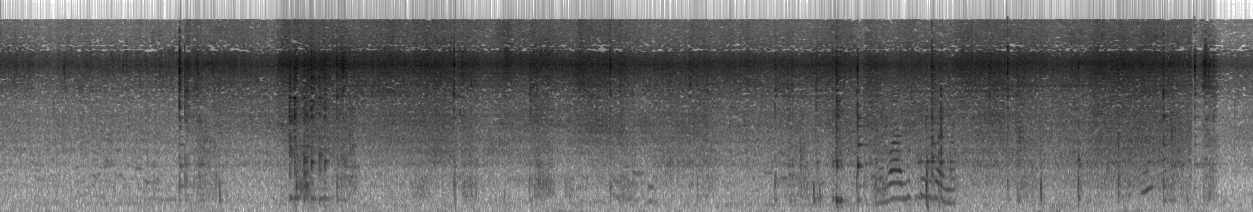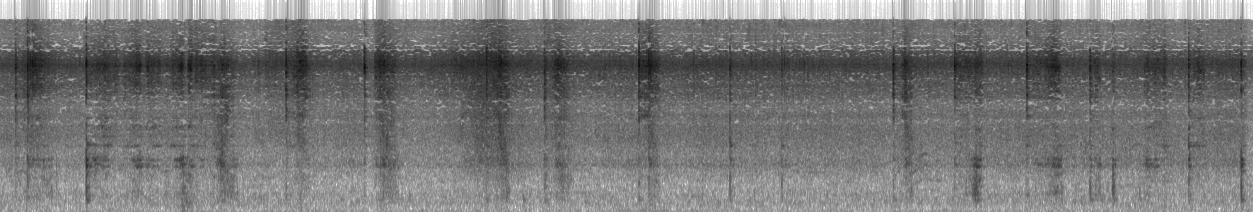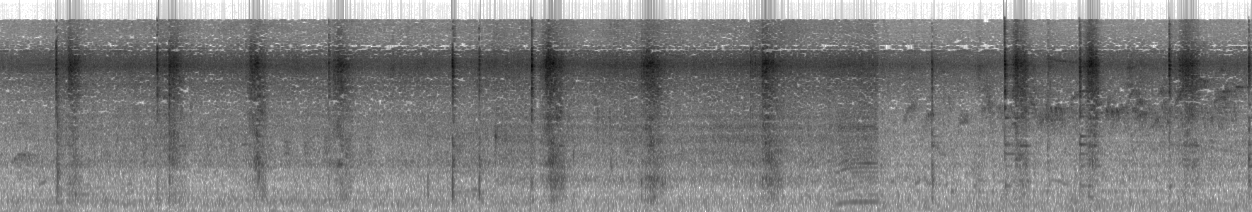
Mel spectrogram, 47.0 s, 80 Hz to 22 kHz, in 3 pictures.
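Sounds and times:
fruit sizzling in oil: 0:00.0 - 0:46.9
metal spatula scraping pan: 0:02.2 - 0:19.6, 0:20.2 - 0:20.7, 0:21.4 - 0:22.9, 0:23.6 - 0:24.0, 0:26.8 - 0:30.8, 0:32.0 - 0:32.5, 0:33.1 - 0:35.9, 0:37.0 - 0:39.8, 0:40.7 - 0:41.8, 0:43.8 - 0:46.7.

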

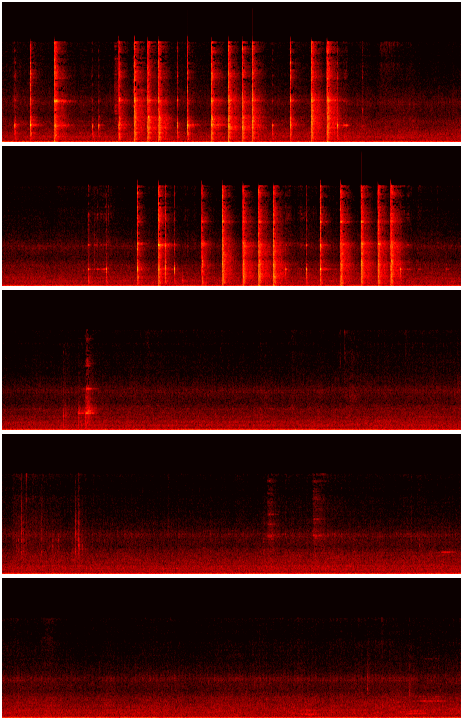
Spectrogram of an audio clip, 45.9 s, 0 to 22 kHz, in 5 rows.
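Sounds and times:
steady low hum: 0:00.0 - 0:31.3
hammer tapping on a pipe: 0:10.9 - 0:17.3.

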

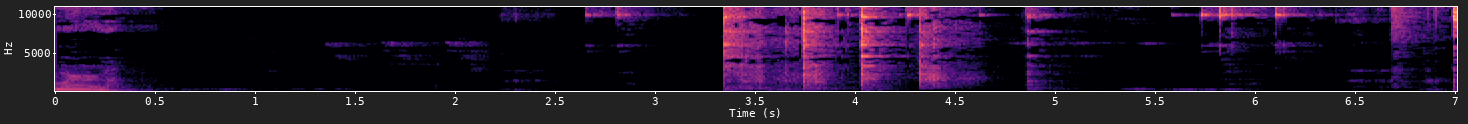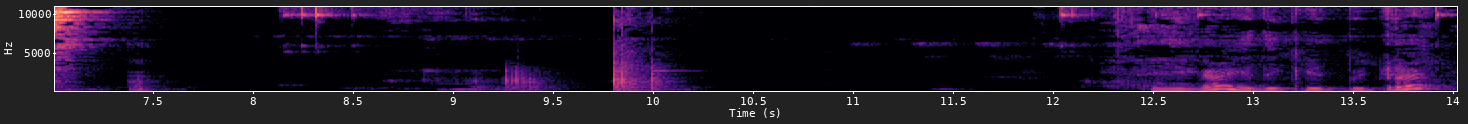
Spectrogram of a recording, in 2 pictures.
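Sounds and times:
crockery clinking on ceramic plate: 0:03.4 - 0:05.0.

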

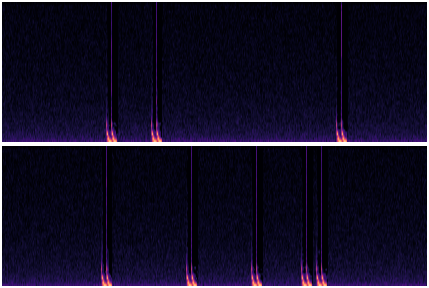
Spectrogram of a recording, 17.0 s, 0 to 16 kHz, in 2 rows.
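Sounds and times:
faint steady hiss: 0:00.0 - 0:17.0
short electronic blips: 0:02.1 - 0:02.3, 0:03.0 - 0:03.2, 0:06.7 - 0:06.9, 0:10.5 - 0:10.7, 0:12.2 - 0:12.4, 0:13.5 - 0:13.7, 0:14.5 - 0:15.0.

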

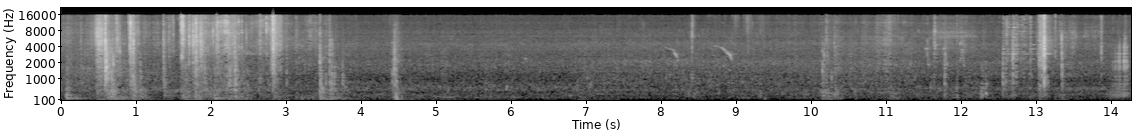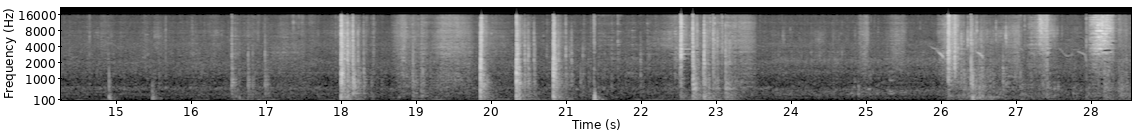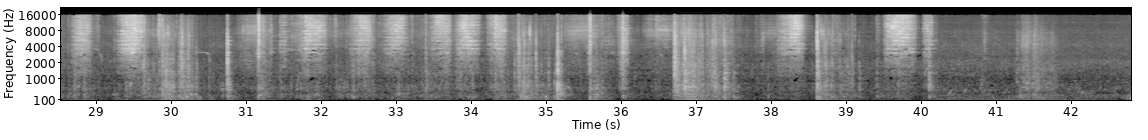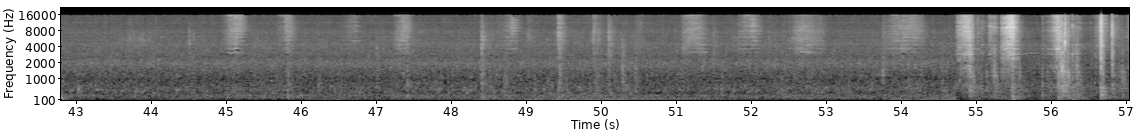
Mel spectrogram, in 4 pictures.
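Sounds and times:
machete scraping bamboo slats: 0:00.1 - 0:03.1, 0:12.6 - 0:13.4, 0:18.0 - 0:21.6, 0:26.0 - 0:40.2, 0:51.1 - 0:53.0, 0:53.8 - 0:57.0.

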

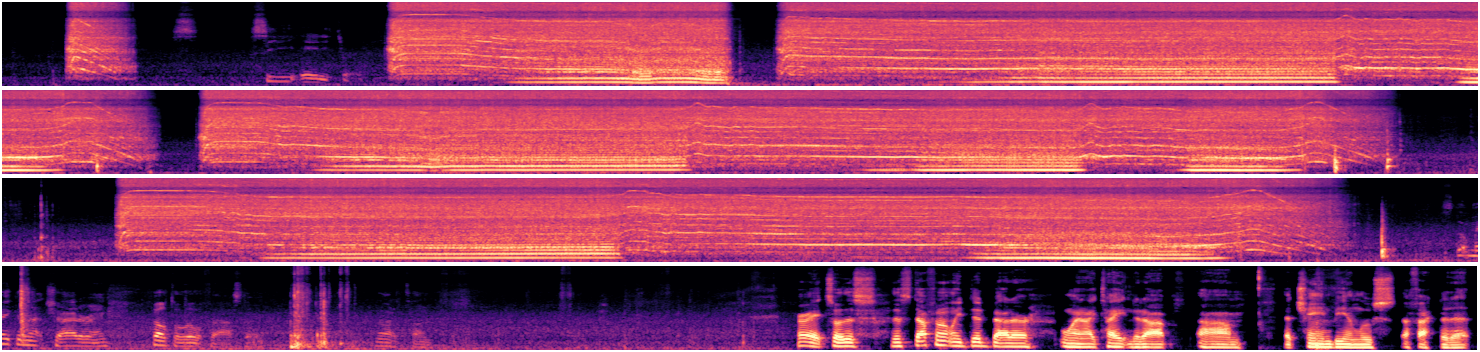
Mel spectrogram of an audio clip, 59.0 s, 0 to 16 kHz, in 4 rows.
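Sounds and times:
electric chainsaw cutting wood: 0:00.7 - 0:01.4, 0:03.9 - 0:28.8, 0:30.7 - 0:43.2.

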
